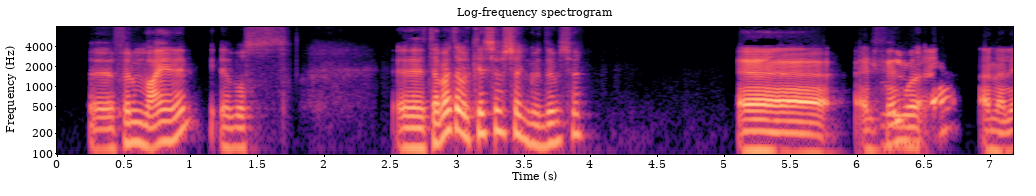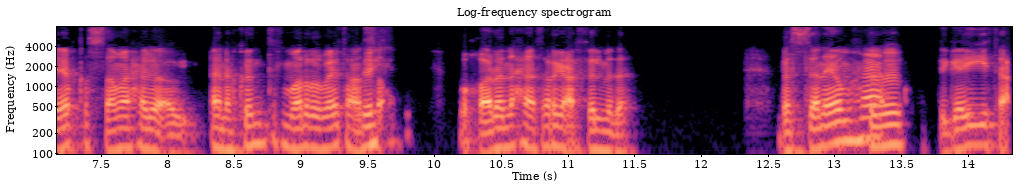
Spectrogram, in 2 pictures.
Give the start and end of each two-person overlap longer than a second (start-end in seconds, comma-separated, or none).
none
